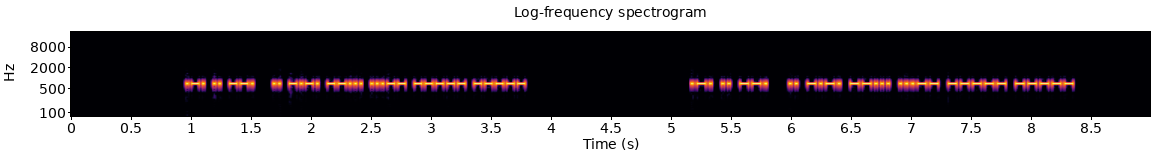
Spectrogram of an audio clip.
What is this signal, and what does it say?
Morse code, heard as a keyed tone, about 43 wpm, 700 Hz. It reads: RIG IC7300 RIG IC7300
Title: Speed-Racing Common QSO Phrases - 35wpm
